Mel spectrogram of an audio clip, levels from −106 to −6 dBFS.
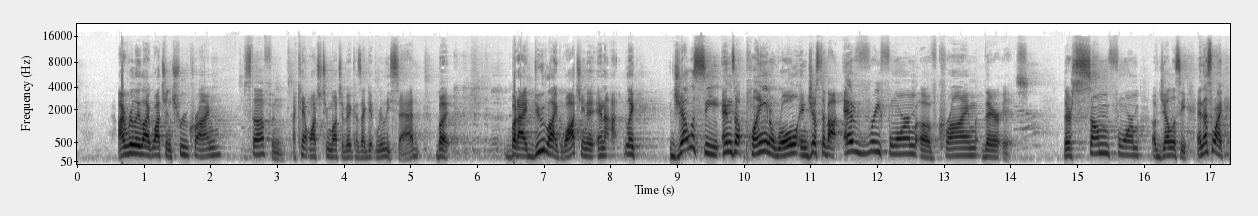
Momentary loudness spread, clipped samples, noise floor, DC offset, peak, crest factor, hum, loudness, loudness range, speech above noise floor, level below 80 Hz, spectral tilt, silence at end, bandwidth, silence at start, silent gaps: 12 LU; under 0.1%; -62 dBFS; under 0.1%; -2 dBFS; 18 dB; none; -19 LUFS; 7 LU; 43 dB; -76 dBFS; -4.5 dB/octave; 0 s; 15 kHz; 0.6 s; none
